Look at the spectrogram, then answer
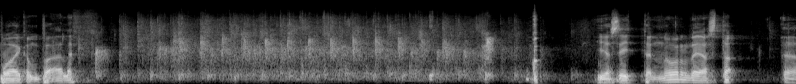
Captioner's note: Aplodeja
